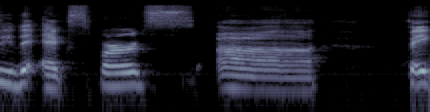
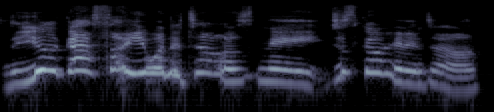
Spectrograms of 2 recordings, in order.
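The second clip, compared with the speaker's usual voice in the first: ordinary delivery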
